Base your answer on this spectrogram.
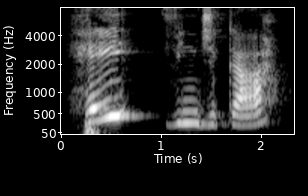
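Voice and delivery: Reivindicar in very slow, separated parts; careful word demonstration. Shown as a demonstration. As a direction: split it slowly as "Rei... vindicar". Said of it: "marcando as sílabas tônicas aqui".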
